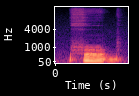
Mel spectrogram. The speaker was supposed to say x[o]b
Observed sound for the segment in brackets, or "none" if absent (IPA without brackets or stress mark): o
